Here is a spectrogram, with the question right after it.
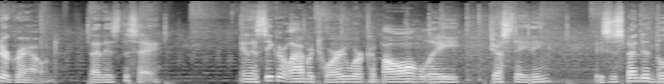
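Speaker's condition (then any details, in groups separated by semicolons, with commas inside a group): No condition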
